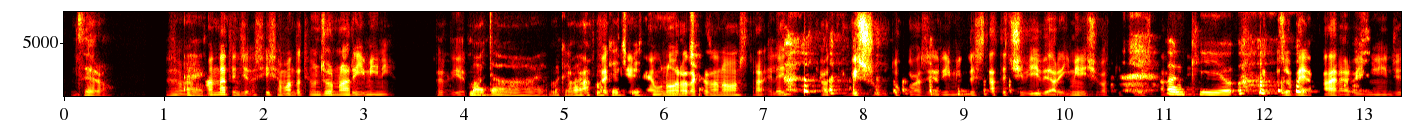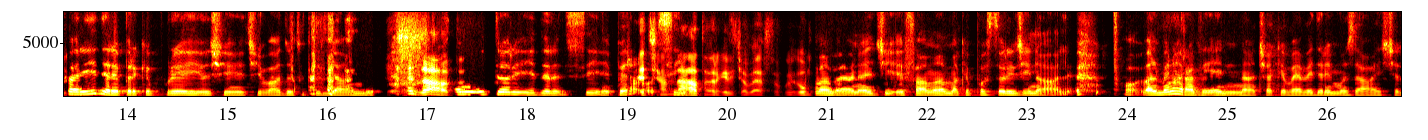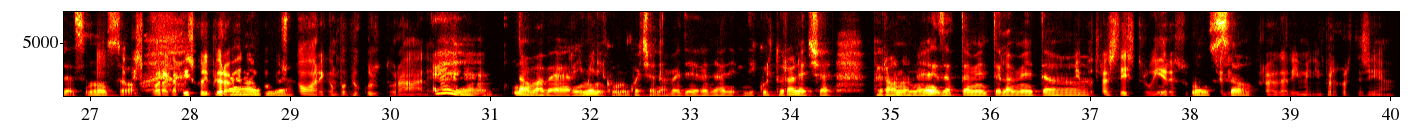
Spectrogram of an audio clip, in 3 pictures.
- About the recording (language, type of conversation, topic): Italian, unstructured, Che cosa ti ha deluso di più nella scuola?
- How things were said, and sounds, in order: unintelligible speech; static; drawn out: "dai"; distorted speech; laugh; chuckle; "anni" said as "ammi"; chuckle; sniff; unintelligible speech; unintelligible speech; unintelligible speech; unintelligible speech; chuckle; unintelligible speech; "cioè" said as "ceh"; other background noise; "guarda" said as "guara"; other noise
